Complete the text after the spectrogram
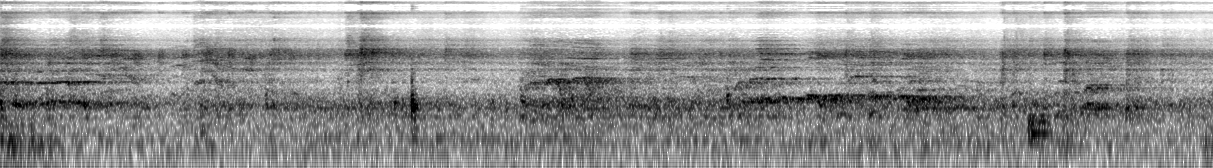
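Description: Skates scrape on ice in a large echoing hall.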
